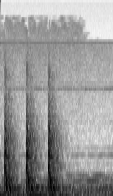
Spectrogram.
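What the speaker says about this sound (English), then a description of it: "suddenly another forceful knock came upon the window" Three forceful knocks strike a window in quick succession, close and sharp, each a hard thud, with the third followed by a short fading ring and then quiet.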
